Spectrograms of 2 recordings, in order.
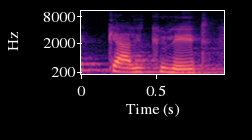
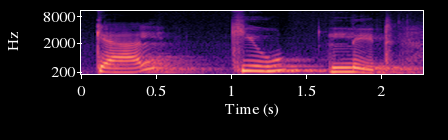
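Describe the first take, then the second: First: Said in the usual way. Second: कैल, Q, लेट as three separate beats; teacher slowly splitting कैल — Q — लेट; syllable by syllable. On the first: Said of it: "calculate के कितने syllables". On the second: Shown as a demonstration. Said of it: "separate the syllables".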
